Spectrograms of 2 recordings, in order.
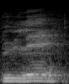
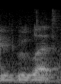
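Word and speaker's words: bulette: The name was actually introduced as mocking the French, and it was supposed to be pronounced boulet. But later things have kind of changed it, and most people say boulette now.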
